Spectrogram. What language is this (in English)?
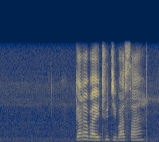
Northern Sotho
